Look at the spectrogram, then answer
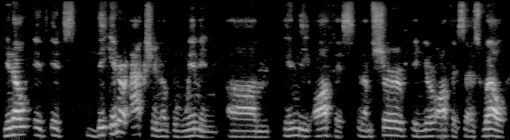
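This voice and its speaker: A man hosts a podcast interview in a husky, somewhat breathy voice at a middle pitch. He speaks casually and supportively, often stopping and restarting his words. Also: a little slow, few pauses, rough recording. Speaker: podcast host.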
